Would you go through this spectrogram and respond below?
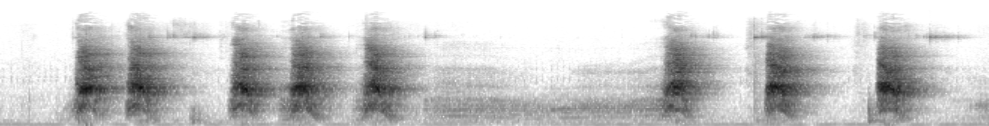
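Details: Young Cairn Terrier pup, three months old, barking while playing with an empty bottle: eight sharp, loud barks in two bursts, five then three, separated by a quieter growly stretch.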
